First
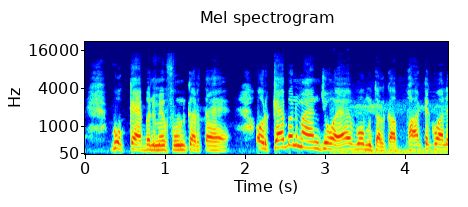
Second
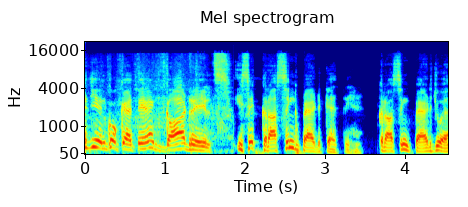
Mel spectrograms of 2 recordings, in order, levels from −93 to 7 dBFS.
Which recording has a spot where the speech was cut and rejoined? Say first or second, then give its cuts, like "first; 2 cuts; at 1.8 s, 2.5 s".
second; 1 cut; at 1.9 s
